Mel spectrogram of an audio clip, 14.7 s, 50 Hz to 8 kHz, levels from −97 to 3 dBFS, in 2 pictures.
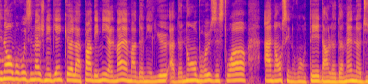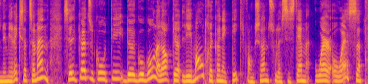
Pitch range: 170-225 Hz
